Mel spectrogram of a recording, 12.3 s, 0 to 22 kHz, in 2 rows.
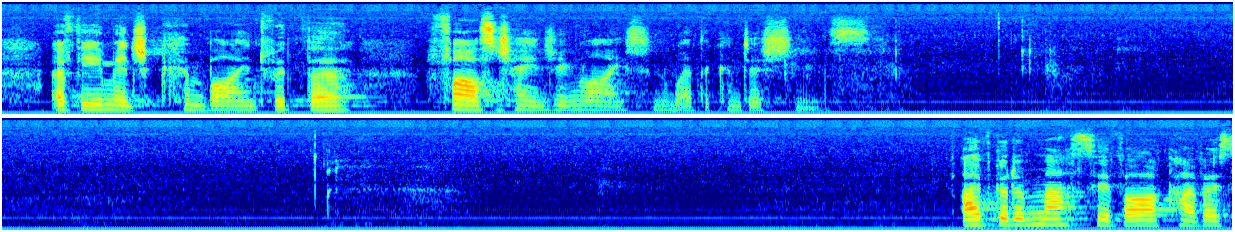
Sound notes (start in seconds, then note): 5.1 pause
